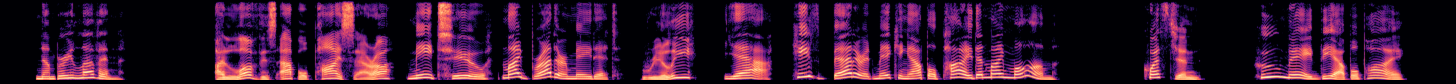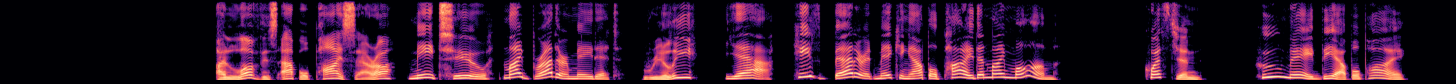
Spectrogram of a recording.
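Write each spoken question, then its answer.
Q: Who made the apple pie?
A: Sarah's brother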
